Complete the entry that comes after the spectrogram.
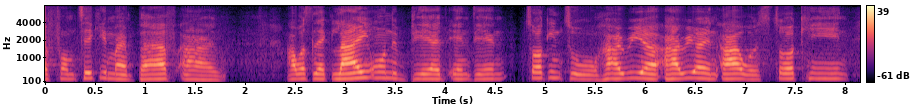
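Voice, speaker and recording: A woman playing a brash reality-show contestant who tells her story in an animated way and acts out what others said. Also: mid-range voice, natural voice.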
